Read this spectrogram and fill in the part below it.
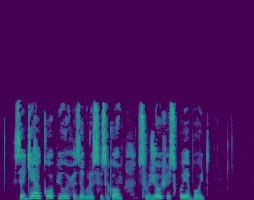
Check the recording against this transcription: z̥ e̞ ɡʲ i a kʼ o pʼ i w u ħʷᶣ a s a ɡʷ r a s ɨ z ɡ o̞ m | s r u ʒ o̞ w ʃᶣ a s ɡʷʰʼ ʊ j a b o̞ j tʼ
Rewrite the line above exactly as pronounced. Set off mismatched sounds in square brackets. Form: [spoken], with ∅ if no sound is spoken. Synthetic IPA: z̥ e̞ ɡʲ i a kʼ o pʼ i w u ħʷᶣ a [z] a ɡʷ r a s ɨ z ɡ o̞ m | s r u ʒ o̞ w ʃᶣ a s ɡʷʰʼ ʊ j a b o̞ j tʼ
